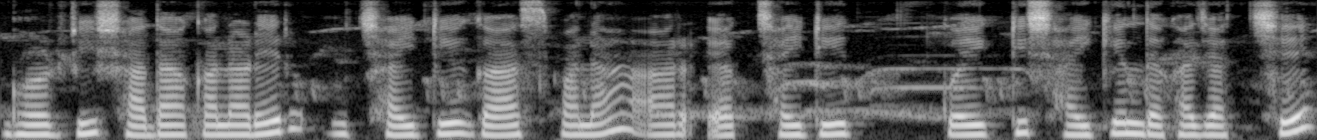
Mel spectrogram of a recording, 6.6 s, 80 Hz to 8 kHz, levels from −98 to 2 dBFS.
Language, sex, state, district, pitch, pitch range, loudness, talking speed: Bengali, female, West Bengal, Cooch Behar, 205 Hz, 195-225 Hz, -17 LUFS, 120 wpm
